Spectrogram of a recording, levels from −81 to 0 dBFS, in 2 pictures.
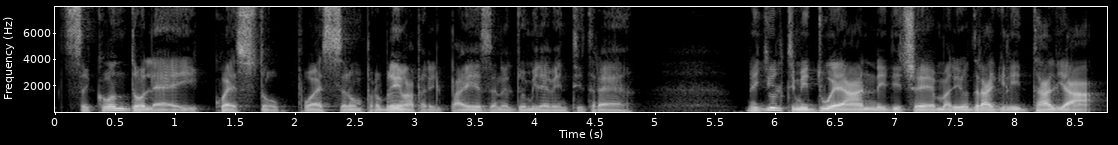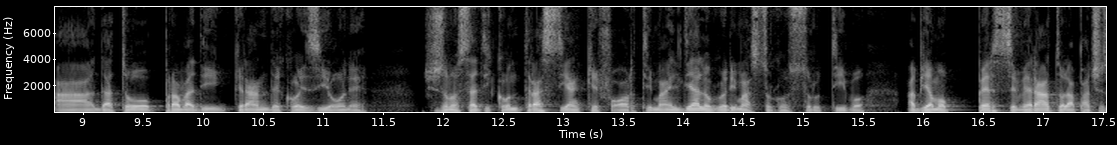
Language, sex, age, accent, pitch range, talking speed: Italian, male, 30-49, native, 85-105 Hz, 145 wpm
